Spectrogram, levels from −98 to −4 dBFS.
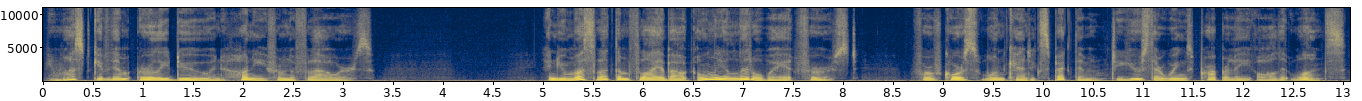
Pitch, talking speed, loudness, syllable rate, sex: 170 Hz, 180 wpm, -17 LUFS, 4.9 syllables/s, female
